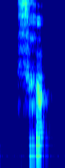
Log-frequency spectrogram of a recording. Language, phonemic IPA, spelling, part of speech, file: French, /fʁɑ̃/, Franc, noun, LL-Q150 (fra)-Franc.wav
- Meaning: Frank (member of a people that inhabited parts of what are now France, the Low Countries and Germany)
